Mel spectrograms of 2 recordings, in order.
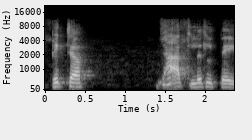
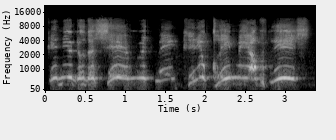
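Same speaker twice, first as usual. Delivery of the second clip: very high squeaky creature voice; pleading little fox; 3 dB quieter than usual. Acted. Second fox asking to be washed, pleading. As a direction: squeak out an eager request. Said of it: "the second fox came".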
